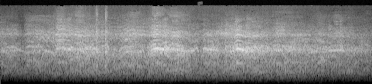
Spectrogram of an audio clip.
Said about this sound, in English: Oh, it came by seagull. I love it when Posty Dale uses us for his seagull deliveries.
